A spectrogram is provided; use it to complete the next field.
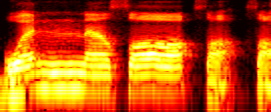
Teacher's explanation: lebih dibuka, lebih mendekati ke A sedikit ya.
